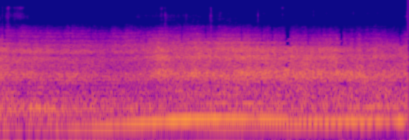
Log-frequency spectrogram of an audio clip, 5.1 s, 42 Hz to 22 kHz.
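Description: Beech 1900's twin Pratt & Whitney PT6A turboprops and propellers giving a steady drone as the aircraft rolls out after landing, with a low hum that grows stronger about two seconds in.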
